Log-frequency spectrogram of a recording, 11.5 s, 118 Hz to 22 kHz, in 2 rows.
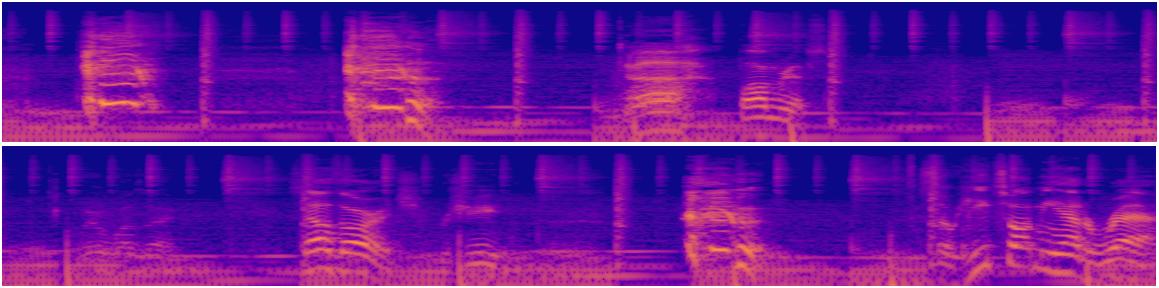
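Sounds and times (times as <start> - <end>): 
harsh raspy coughs: 0.3 - 0.9, 1.7 - 2.4, 9.2 - 9.8
throaty clearing sounds: 0.4 - 0.8, 1.7 - 2.3, 9.2 - 9.7
speech: 2.0 - 2.3, 3.1 - 4.2, 7.3 - 8.6, 9.2 - 9.7, 10.5 - 11.5.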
